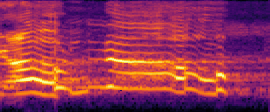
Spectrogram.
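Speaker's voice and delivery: high, loud yelp of panic; a lost kid's shrill "oh no"; panicked cry. Retold or imitated. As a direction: cry out in sudden dread. Panicking on hearing Russian.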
